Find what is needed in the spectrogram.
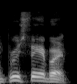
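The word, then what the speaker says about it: Bruce Fairbairn: Producer, I always say his name wrong. I'm gonna say Bruce Fairburn, if I say it right.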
